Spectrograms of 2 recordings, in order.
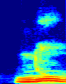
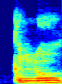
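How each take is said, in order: First: नो starting on n, no k; silent k. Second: कनो with the k sounded; wrong sounded k. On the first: Teacher giving students the right way. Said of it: "नो बोलते हैं". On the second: Teacher showing students the wrong way. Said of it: "कनो तो नहीं बोलते". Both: Shown as a demonstration.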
